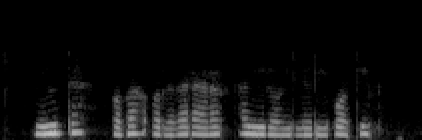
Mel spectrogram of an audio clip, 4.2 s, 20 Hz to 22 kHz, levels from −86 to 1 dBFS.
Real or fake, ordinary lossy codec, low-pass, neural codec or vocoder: fake; AAC, 16 kbps; 19.8 kHz; autoencoder, 48 kHz, 32 numbers a frame, DAC-VAE, trained on Japanese speech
